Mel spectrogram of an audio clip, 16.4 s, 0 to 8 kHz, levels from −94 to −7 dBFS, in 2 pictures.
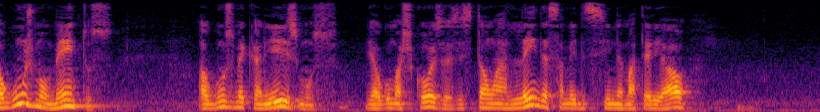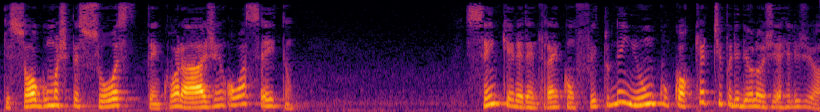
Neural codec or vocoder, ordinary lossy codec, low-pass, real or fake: none; none; 7.2 kHz; real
